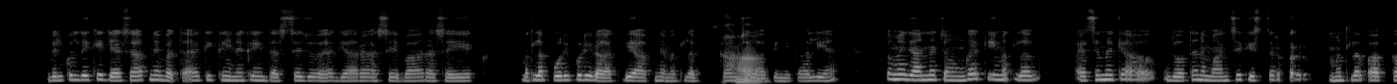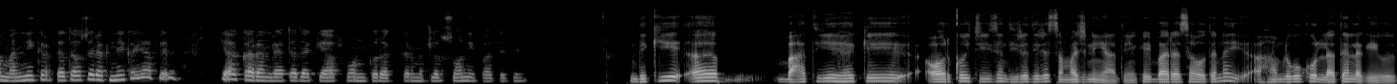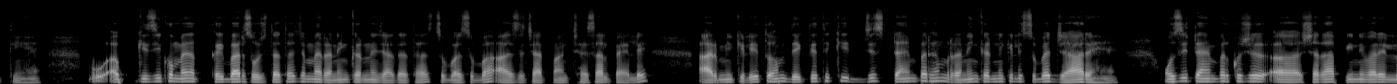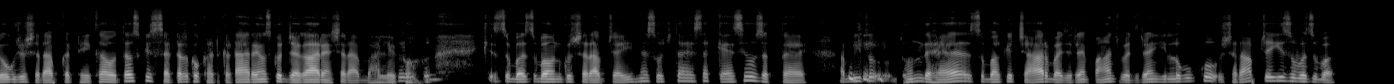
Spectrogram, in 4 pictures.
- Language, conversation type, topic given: Hindi, podcast, रात में फोन इस्तेमाल करने से आपकी नींद और मूड पर क्या असर पड़ता है?
- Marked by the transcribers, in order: hiccup; in English: "रनिंग"; in English: "टाइम"; in English: "रनिंग"; in English: "टाइम"; chuckle; laugh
